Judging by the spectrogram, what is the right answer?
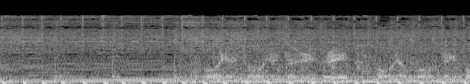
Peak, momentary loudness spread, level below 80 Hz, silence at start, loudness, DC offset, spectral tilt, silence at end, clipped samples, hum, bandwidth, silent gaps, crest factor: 0 dBFS; 3 LU; -20 dBFS; 0 s; -15 LUFS; under 0.1%; -5 dB/octave; 0 s; under 0.1%; none; 11 kHz; none; 14 dB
